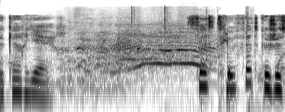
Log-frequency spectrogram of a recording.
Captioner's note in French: Rire de la foule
